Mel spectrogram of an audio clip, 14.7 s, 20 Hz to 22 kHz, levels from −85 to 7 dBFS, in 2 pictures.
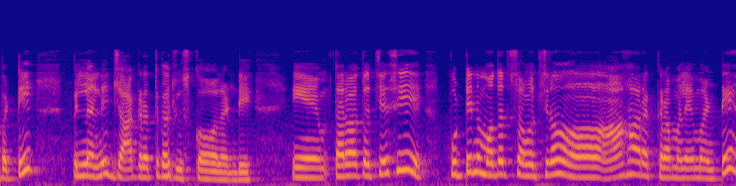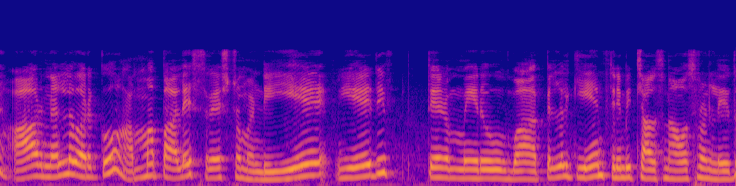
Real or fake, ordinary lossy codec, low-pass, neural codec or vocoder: fake; none; 7.2 kHz; autoencoder, 48 kHz, 128 numbers a frame, DAC-VAE, trained on Japanese speech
